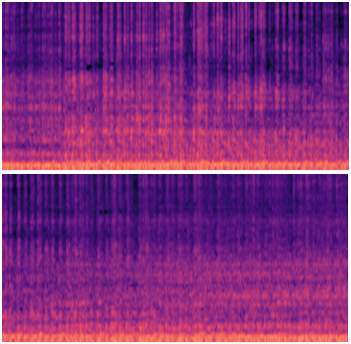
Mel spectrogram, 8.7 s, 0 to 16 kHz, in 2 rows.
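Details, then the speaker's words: 1980 Pontiac Trans Am, turbocharged, Promax 200cc heads, after replacing leaking header gaskets (boost escaping between head and exhaust): strong steady high-rev roar, no puffing or ticking from exhaust; feels strong, noise gone. "not drove it around got on it feels strong that noise ain't there no more so yeah there's a header gasket"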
